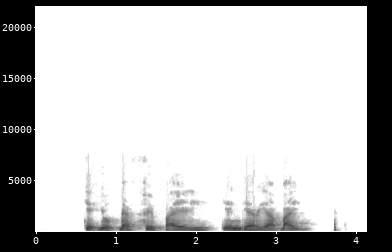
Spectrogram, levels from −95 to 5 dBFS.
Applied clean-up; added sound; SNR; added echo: none; none; none; none.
